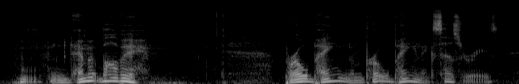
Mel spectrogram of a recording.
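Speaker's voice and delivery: cartoon character voice with wide swooping pitch. Doing a voice after saying one can sound like Hank. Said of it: "You can sound like Hank".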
